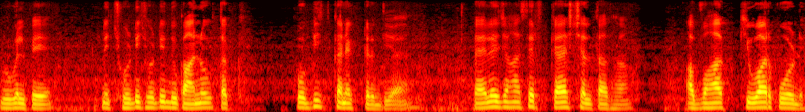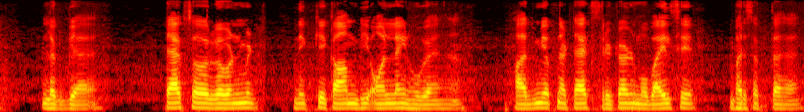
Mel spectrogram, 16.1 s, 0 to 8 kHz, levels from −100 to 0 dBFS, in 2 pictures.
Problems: constant background noise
